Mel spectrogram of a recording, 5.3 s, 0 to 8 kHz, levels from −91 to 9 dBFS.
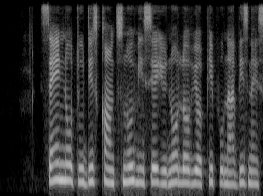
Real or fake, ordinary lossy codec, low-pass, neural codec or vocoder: fake; Opus, 64 kbps; 7.2 kHz; codec, 16 kHz, 0.8 kbps, ZipCodec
